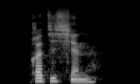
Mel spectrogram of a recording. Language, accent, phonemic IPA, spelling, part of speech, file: French, France, /pʁa.ti.sjɛn/, praticienne, noun, LL-Q150 (fra)-praticienne.wav
- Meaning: female equivalent of praticien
